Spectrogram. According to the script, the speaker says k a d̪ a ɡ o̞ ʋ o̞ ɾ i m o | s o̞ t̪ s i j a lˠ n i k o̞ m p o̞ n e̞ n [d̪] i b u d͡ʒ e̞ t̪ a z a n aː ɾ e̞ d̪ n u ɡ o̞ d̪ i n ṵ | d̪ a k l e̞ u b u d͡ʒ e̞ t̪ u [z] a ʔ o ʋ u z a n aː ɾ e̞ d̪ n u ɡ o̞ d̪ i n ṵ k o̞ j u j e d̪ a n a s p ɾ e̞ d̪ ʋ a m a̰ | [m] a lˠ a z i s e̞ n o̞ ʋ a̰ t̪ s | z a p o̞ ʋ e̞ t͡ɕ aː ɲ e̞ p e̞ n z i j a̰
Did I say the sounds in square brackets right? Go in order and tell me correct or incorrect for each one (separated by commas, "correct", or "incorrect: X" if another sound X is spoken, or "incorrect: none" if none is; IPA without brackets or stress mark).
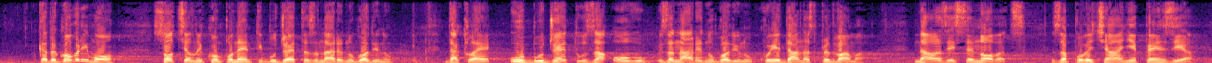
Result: incorrect: t̪, correct, incorrect: n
